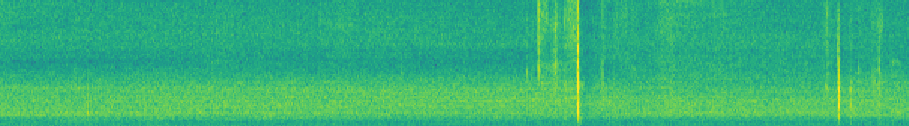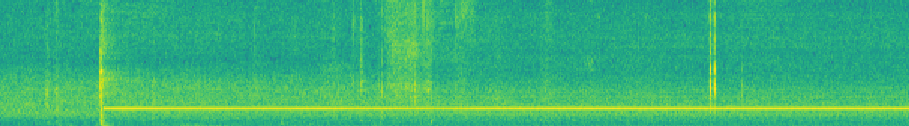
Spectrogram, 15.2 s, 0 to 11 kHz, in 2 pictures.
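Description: An SUV's V6 engine idles quietly.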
